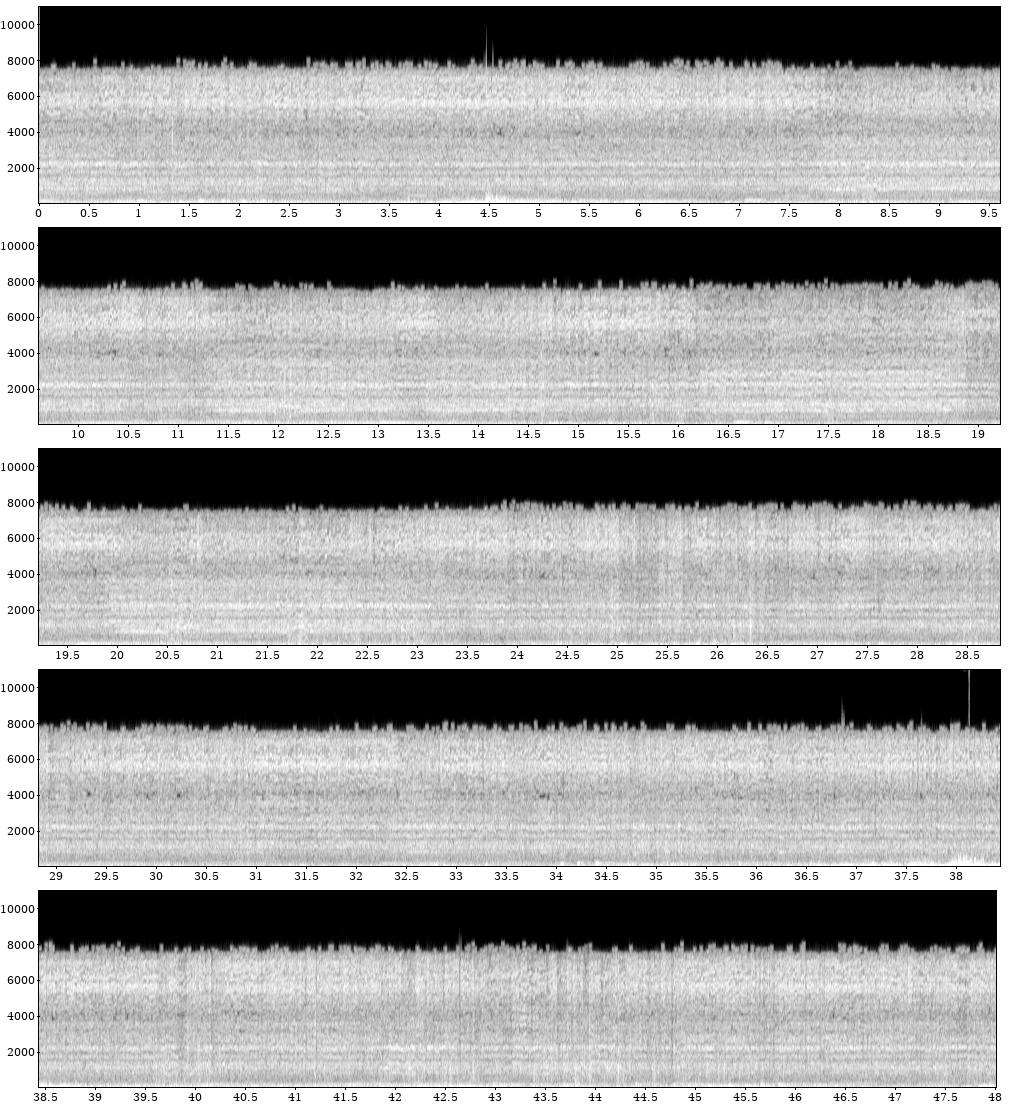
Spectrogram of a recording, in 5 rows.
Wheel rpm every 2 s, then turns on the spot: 120, 110, 120, 110, 110, 110, 110, 110, 110, 110, 110, 120, 110, 110, 110, 120, 110, 110, 110, 120, 110, 120, 120, 110.
none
